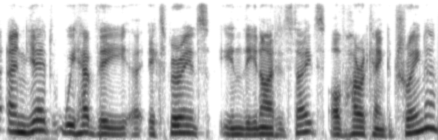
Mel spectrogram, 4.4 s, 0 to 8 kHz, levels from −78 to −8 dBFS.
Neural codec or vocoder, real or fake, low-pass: none; real; 7.2 kHz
